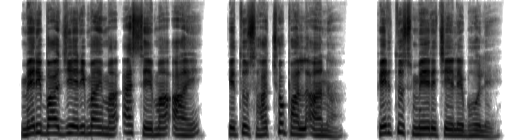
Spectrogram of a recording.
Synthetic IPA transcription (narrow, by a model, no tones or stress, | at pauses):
meːɾibaːd͡ʒeɾimɐːɦɪmaʔɛːsemãʔaːe | ket̪ʊsɦɐtːʃʰopʰɐlaːna | pʰɪɾt̪ʊsmeːɾet͡ʃeːlebʱoːleː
